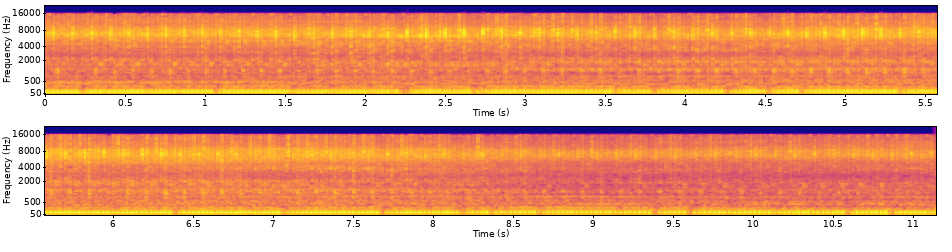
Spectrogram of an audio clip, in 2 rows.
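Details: Mitsubishi Evo 8 at steady idle with a light fast tick about two per second in the top end; owner suspects lifter tick, unconfirmed. Ticking at idle.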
